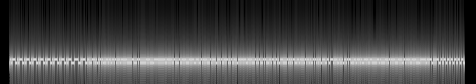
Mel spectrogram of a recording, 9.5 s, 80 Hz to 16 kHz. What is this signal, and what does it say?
NAVTEX (SITOR-B), 100 baud, 170 Hz shift, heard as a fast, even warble, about 1080 Hz centre. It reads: 80264 44633 37531 26162 72487 90923 08344 45341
